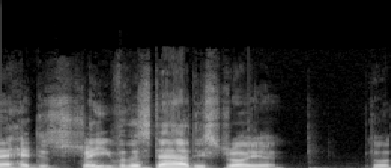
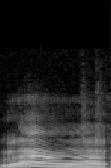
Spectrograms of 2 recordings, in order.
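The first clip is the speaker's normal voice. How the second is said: a high, imitated falling scream; mock the yell of someone dropping away; cartoonish high falling yelp; 4 dB quieter than usual. Luke falls down the shaft.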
